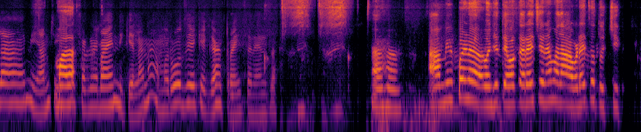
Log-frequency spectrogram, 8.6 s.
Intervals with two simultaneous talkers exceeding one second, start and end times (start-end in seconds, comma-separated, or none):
none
